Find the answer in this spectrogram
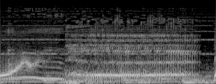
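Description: Cartoon burp sound effect, a long steady belch held for over a second after a short vocal sound, from a character who has just gulped down a pile of hot dogs, with light background music underneath.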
